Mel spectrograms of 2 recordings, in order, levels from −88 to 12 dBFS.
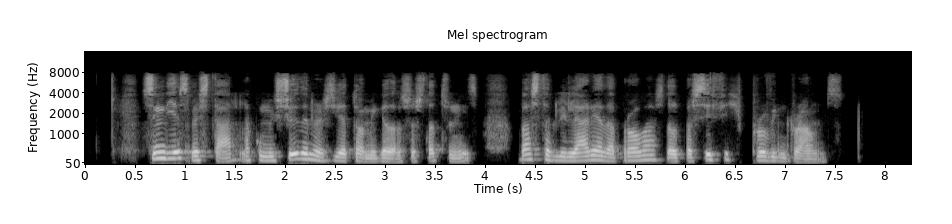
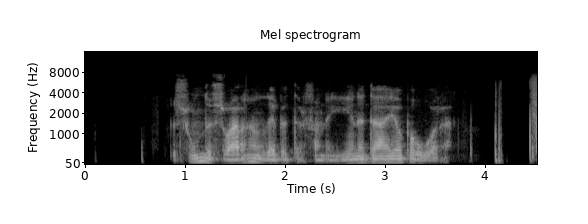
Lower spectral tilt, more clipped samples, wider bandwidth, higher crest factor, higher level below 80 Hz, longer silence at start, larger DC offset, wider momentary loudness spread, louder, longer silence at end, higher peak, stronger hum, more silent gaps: second, -5 dB/octave vs -7.5 dB/octave; neither; about the same, 8 kHz vs 7.6 kHz; second, 14 dB vs 22 dB; about the same, -54 dBFS vs -54 dBFS; second, 0.4 s vs 0.9 s; neither; second, 9 LU vs 17 LU; first, -16 LUFS vs -27 LUFS; first, 0.75 s vs 0 s; first, -2 dBFS vs -6 dBFS; neither; second, 6.63-6.67 s vs 3.99-4.04 s, 4.28-4.44 s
